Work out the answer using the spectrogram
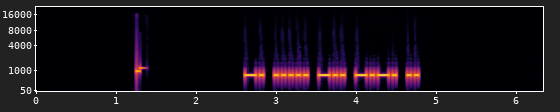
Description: Morse code, heard as a keyed tone, about 25 wpm, 700 Hz. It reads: N5DCI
